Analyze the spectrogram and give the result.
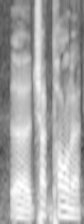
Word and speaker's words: Palahniuk: I mean, I was talking about this with Chuck Palahniuk yesterday. Did I say his name right? Yeah. Yeah.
